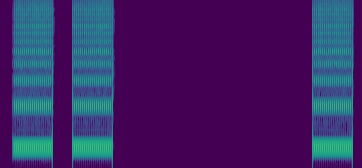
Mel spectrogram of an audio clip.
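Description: A telephone ringback tone sounds its steady double burst, two short electronic tones, a pause, then another pair starting, as a phone call rings before being answered. It is clear, with no voices.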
